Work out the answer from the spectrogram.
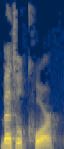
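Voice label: "metal-core", English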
